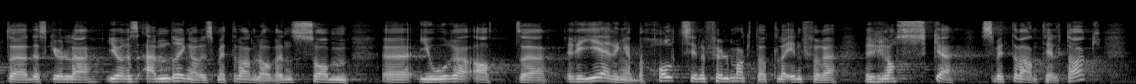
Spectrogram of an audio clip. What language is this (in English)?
Norwegian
